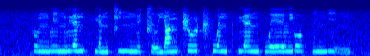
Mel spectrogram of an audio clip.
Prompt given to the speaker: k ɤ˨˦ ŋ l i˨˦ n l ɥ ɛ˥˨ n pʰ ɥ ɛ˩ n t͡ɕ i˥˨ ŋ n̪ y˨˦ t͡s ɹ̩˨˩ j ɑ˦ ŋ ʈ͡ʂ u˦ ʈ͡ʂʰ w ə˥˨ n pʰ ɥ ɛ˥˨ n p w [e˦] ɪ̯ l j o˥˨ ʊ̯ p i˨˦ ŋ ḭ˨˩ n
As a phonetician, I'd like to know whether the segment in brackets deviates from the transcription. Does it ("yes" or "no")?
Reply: no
